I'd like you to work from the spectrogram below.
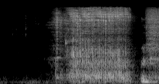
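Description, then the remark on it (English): A loud, airy slurp as someone sips a drink, a steady hiss lasting under a second, then a brief pause and a short breathy follow-up sound. No talking. “It was a nice sip.”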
